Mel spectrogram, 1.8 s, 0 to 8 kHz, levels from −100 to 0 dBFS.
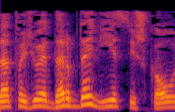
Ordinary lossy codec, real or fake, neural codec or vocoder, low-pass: MP3, 24 kbps; real; none; 7.2 kHz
